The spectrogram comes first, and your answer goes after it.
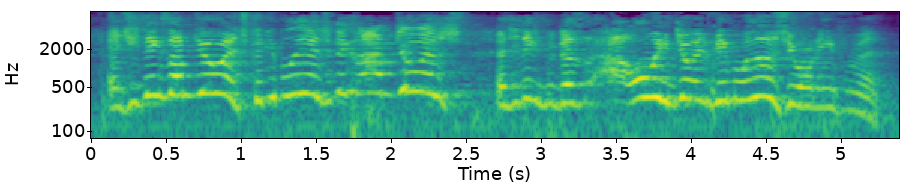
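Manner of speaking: high-pitched, worked-up disbelief; acted outraged amazement; incredulous. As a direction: protest in astonishment, voice shooting up. Son retells his disbelief to mother.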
